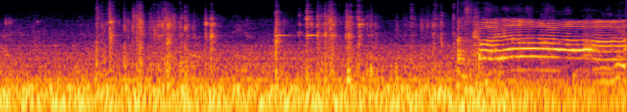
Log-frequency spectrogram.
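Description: Glass beer bottles clinking against each other and the ice in a cooler, in a few short clinks over a steady low rumble. Near the end a person's voice holds one long note.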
